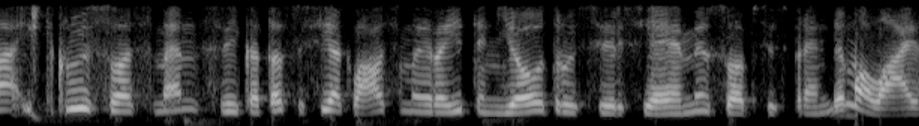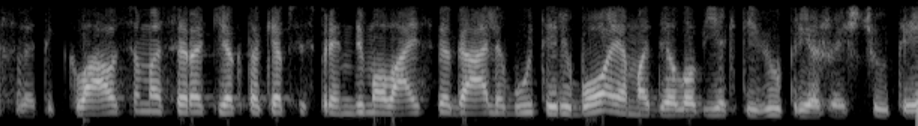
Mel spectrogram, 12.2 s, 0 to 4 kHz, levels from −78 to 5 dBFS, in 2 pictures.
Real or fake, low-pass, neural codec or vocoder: real; 3.6 kHz; none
